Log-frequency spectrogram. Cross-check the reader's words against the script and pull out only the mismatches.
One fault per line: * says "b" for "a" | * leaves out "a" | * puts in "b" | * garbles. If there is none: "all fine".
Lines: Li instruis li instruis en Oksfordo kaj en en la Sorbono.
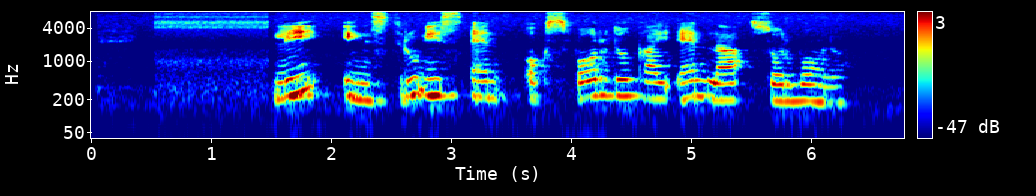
* leaves out "li instruis"
* leaves out "en"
